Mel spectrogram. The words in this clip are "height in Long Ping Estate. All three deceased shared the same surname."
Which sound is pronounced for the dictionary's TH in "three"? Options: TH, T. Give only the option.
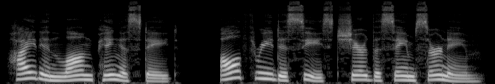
TH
